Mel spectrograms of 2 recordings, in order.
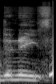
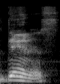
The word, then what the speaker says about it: Dennis: in Duke Oklahoma and it's Dennis okay not Denise huh girl's name is Denise your name is Dennis okay we got that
